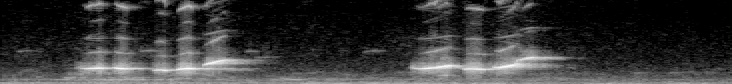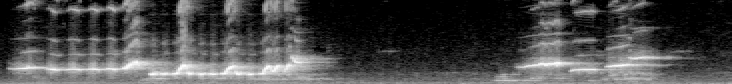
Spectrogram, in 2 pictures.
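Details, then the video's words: Vigorously singing white-rumped shama delivering imitated isian material: four separate phrases of fast stuttered notes and rising whistles, one ending in a rapid sequence of steep slurs, over a faint low hum. "MURAI BATU GACOR‼️FULL BONGKAR SEMUA MATERI ISIAN"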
